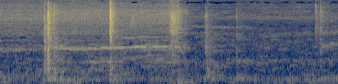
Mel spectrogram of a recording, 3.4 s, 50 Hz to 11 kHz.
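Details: 2023 Toyota Avanza G 1.5 automatic, driver's front power window: sharp clicks about every half second over the motor hum as the glass moves up or down, while the passenger side is smooth.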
